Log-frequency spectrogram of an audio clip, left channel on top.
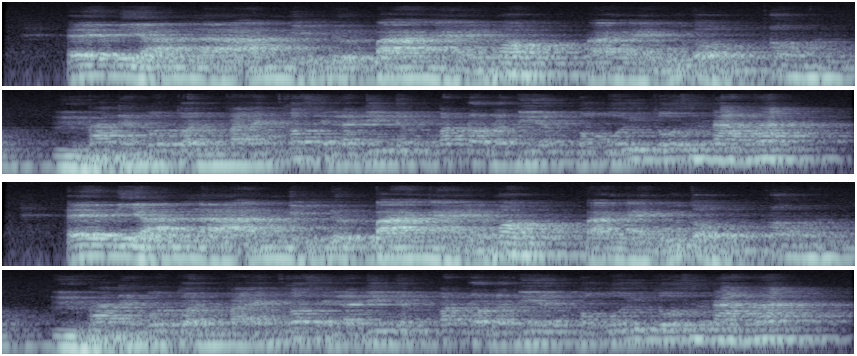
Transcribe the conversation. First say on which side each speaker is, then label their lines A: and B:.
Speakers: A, on the right; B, on the left.
A: Thế bây giờ anh là anh nghỉ được 3 ngày đúng không? 3 ngày cuối tuần.
B: rồi
A: Ừ,
B: ba ngày cuối tuần và anh có thể là đi được bắt đầu là đi được tối tối thứ năm á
